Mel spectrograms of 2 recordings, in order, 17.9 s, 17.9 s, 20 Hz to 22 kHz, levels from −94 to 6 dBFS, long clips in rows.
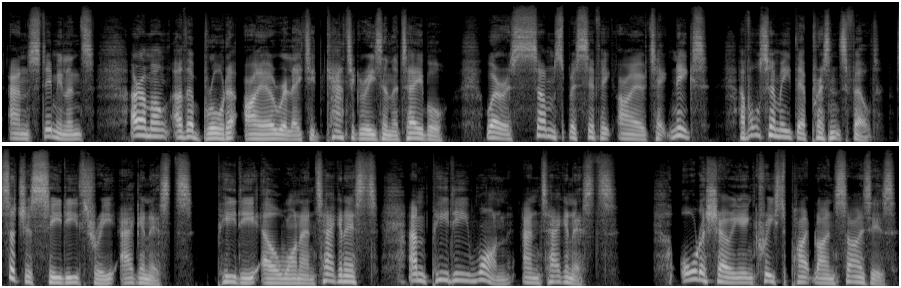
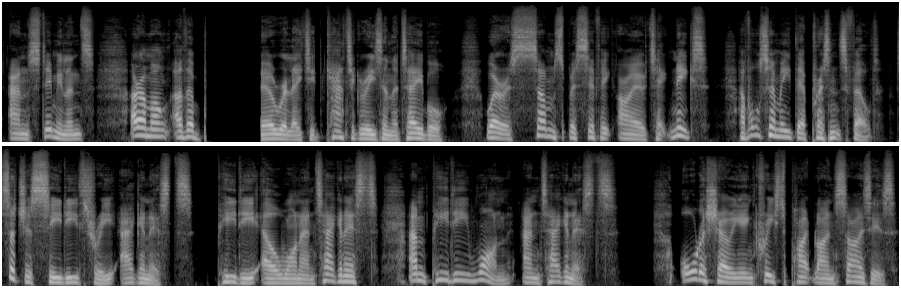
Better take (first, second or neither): first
